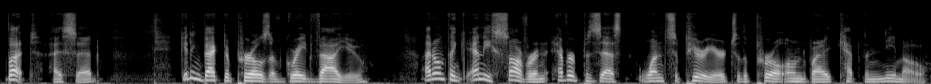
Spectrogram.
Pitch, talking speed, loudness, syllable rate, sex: 145 Hz, 165 wpm, -20 LUFS, 5.2 syllables/s, male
